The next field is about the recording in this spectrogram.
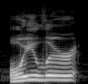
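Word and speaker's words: Euler: Uh the the names I said were Oiler, Erdish, Newton. Uh so Oilers spelled like this.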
